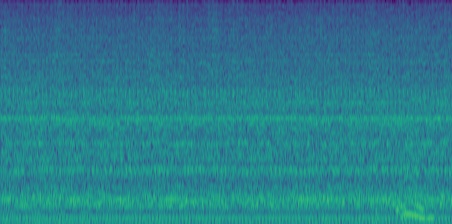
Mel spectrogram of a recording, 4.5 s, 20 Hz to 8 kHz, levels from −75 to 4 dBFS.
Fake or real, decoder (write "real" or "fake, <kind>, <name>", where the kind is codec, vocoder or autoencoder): real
